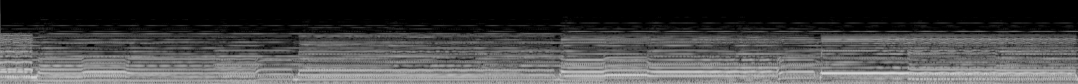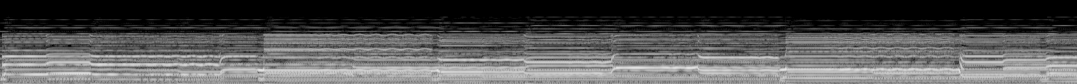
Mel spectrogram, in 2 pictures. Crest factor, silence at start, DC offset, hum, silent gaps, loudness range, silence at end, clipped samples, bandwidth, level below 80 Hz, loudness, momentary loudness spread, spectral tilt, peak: 12 dB; 0 s; 4%; none; none; 8 LU; 0 s; under 0.1%; 10 kHz; -36 dBFS; -13 LUFS; 10 LU; -6 dB/octave; 0 dBFS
